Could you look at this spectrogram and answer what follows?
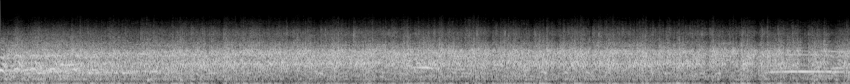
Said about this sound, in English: And I think she ought to stand up to get a cheer because it's a hell of a feat.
